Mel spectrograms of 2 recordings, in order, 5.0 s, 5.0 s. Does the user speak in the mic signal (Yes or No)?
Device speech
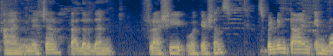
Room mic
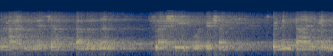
No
